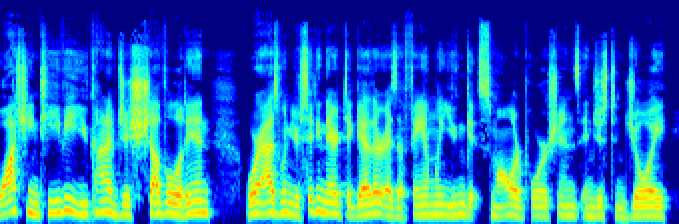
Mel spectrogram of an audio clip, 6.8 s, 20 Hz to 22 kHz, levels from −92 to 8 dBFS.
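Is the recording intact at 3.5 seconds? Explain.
Yes, the speech at 3.5 seconds plays through intact, with no dropout, click, distortion or other fault at that moment.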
